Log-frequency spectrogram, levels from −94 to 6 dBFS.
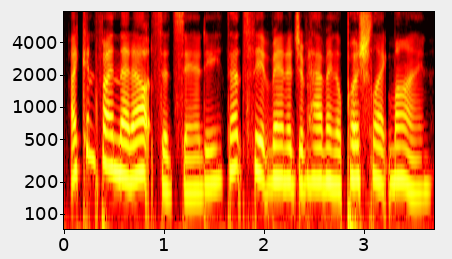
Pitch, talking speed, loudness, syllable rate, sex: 210 Hz, 260 wpm, -18 LUFS, 6.0 syllables/s, female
